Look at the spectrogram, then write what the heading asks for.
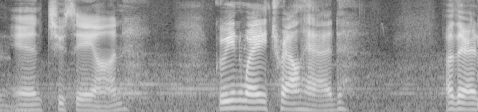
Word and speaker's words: Tusayan: And Tusayan. Greenway Trailhead. Oh, there it is. That's how it's spelled. A lot of people think I'm saying Tucson, but it's Tusayan.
